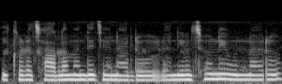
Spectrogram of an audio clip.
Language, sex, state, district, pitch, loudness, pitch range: Telugu, female, Telangana, Mahabubabad, 220 Hz, -11 LUFS, 210-220 Hz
